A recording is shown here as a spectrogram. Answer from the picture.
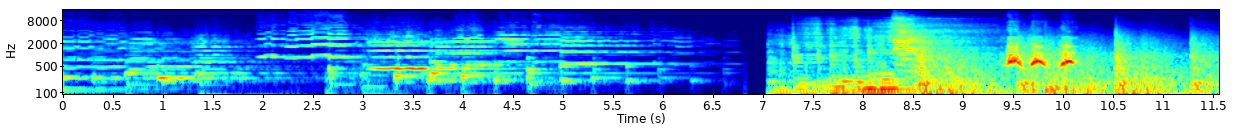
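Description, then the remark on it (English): Light, bouncy music plays, then abruptly gives way to a dog barking loudly, a rough burst of repeated barks with a few sharper yelps near the end. “The dog wants its tea.”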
